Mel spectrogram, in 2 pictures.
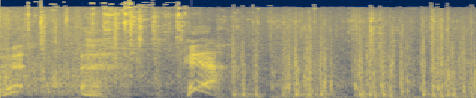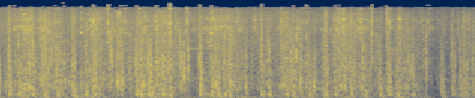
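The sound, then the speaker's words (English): Horse hooves clip-clop in a steady, rapid rhythm for several seconds, fairly loud, sounding like more than one horse moving along, after a brief voiced sound at the start. “Mindful of the bodies he brought, he put the noses of the horses in the direction of the column.”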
